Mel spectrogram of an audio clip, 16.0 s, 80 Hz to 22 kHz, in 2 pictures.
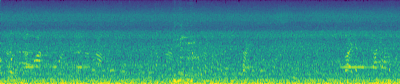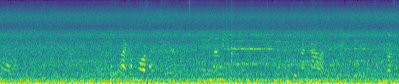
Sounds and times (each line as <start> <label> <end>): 0.0 Group chat between foreign caregivers 15.9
